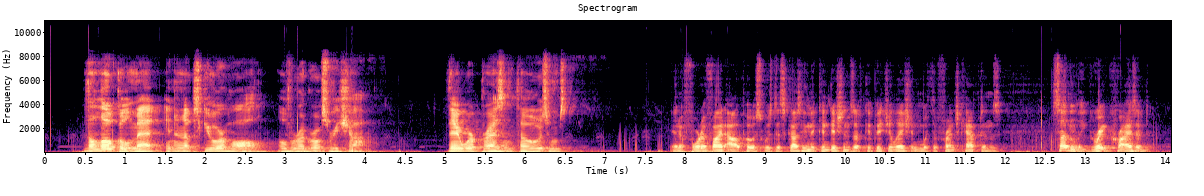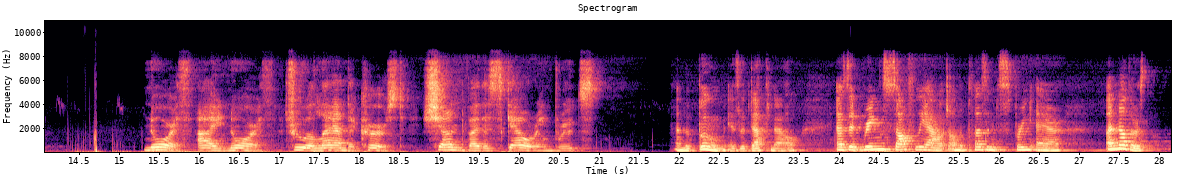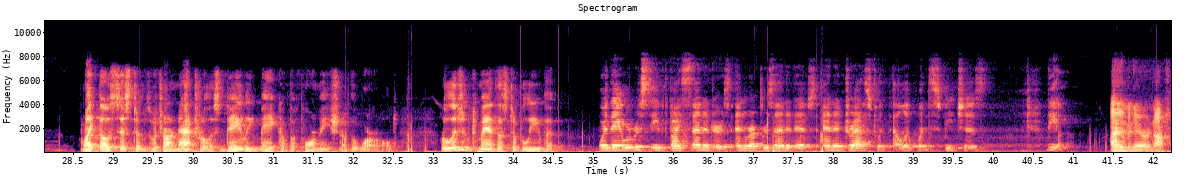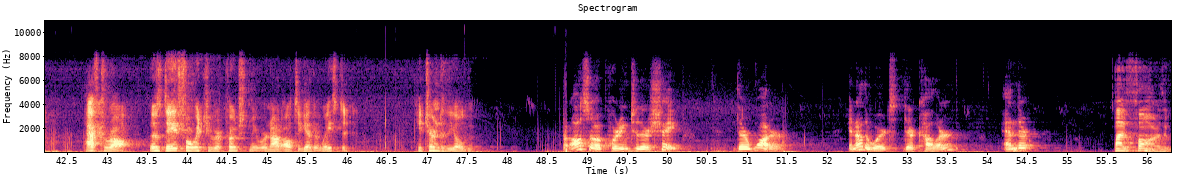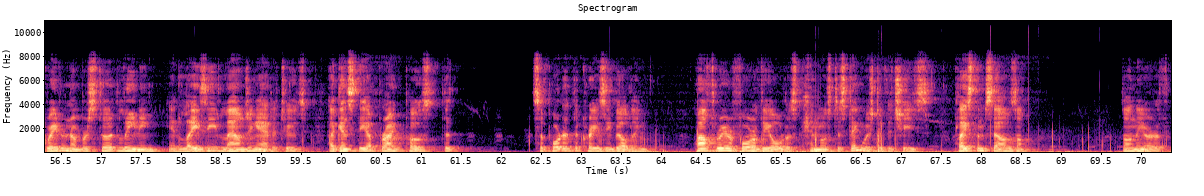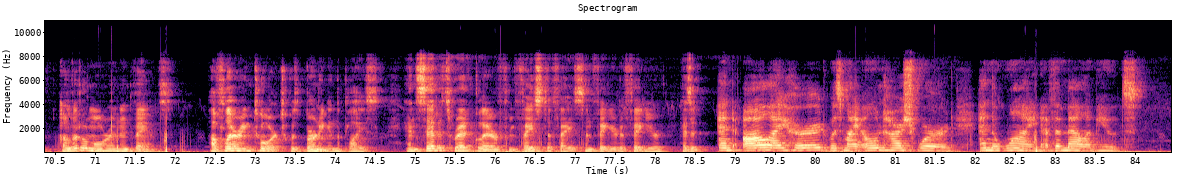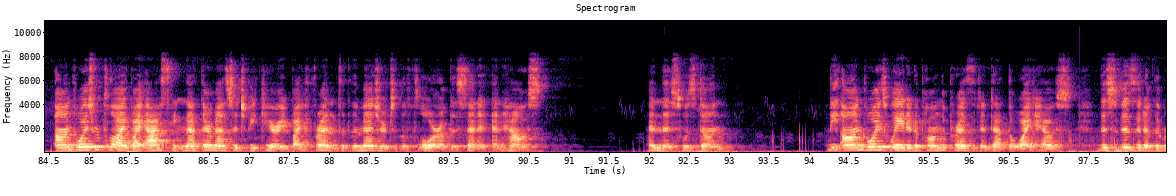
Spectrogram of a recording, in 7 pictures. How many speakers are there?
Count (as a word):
nine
